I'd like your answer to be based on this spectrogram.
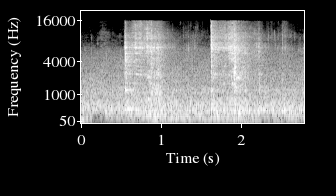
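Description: A utensil stirs small river fish with salt in a pan, making two distinct bursts of scraping and clinking separated by a short pause, close and fairly quiet.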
